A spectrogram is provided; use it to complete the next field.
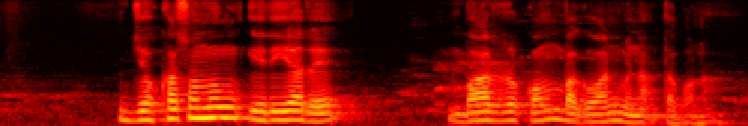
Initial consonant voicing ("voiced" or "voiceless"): voiced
